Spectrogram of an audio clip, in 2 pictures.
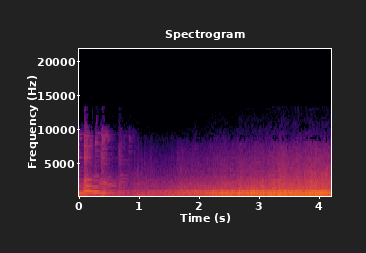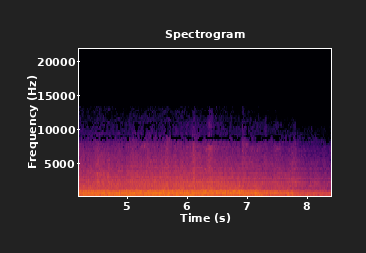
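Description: A train runs along the rails with a loud, broad roaring rumble that swells in during the first seconds, holds steady and eases slightly near the end, with no voices.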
